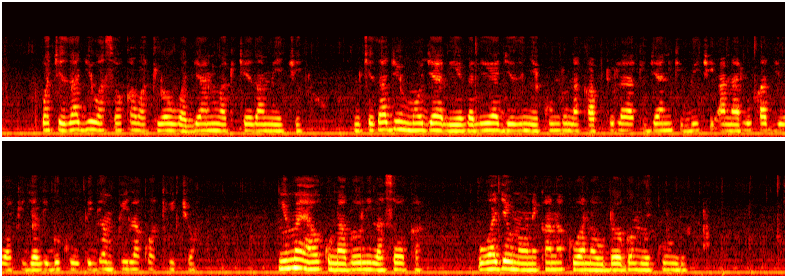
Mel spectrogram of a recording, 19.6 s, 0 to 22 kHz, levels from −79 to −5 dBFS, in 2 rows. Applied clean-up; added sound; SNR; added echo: none; Engine; 16 dB; none.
